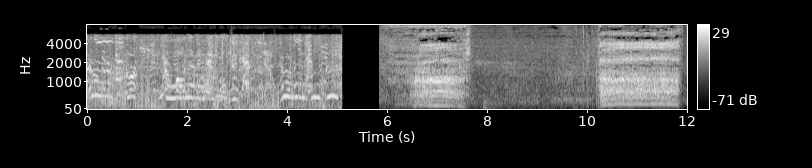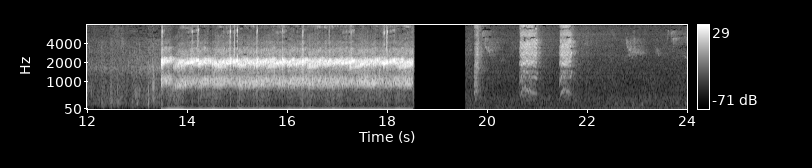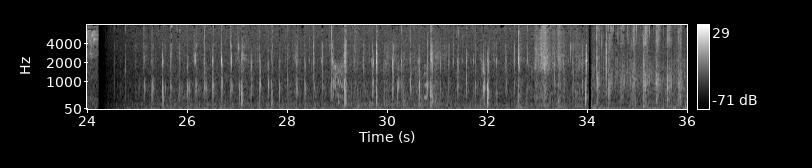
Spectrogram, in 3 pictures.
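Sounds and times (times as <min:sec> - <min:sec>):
squirrel calls: 0:19.7 - 0:21.9.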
